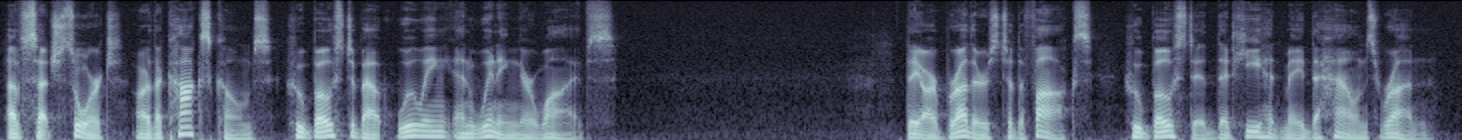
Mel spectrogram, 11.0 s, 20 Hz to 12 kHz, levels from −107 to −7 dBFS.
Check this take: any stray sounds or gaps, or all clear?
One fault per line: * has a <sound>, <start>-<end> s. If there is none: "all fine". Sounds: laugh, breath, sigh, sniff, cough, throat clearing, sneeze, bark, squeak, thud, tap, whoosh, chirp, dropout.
all fine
